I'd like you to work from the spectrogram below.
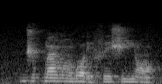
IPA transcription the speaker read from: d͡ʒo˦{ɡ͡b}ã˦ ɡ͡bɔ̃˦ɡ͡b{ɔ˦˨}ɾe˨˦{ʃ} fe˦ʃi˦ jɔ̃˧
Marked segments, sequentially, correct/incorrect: correct, correct, incorrect: none

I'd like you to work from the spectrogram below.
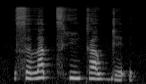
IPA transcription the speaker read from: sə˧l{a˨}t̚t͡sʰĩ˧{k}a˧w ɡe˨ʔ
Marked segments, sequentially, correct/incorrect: incorrect: a˦, correct

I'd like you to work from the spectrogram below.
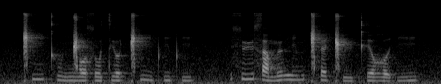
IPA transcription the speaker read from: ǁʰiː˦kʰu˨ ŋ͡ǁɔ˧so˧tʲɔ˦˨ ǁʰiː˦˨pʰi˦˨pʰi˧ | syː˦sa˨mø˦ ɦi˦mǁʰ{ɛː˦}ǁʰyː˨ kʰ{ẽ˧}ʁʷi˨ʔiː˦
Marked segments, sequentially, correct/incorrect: incorrect: ɛ˦, incorrect: e˧

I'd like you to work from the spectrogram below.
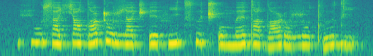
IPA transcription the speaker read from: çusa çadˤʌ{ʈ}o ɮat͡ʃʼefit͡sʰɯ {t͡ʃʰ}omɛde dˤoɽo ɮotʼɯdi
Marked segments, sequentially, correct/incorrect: correct, incorrect: t͡ʃʼ

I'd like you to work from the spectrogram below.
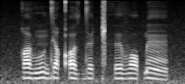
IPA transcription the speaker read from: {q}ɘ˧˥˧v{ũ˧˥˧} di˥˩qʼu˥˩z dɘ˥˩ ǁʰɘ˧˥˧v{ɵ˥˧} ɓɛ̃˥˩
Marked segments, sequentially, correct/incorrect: correct, correct, incorrect: ɔ˥˧

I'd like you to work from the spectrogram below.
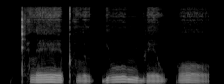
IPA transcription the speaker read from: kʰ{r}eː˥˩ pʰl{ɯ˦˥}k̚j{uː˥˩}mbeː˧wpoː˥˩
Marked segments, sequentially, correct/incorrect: incorrect: l, incorrect: ɯ˨˩, correct

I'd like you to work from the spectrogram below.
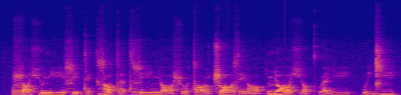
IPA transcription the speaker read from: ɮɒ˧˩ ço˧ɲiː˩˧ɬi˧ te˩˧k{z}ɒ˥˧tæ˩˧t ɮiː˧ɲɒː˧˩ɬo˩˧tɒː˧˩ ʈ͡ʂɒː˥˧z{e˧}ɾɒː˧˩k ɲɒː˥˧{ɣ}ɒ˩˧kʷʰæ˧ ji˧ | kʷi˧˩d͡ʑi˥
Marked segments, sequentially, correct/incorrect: correct, incorrect: e˧˩, incorrect: ç

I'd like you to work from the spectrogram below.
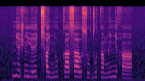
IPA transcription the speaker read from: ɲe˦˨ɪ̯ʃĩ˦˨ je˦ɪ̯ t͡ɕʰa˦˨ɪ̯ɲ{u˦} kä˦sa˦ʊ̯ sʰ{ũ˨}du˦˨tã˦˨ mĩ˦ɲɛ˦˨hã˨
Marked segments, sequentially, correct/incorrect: incorrect: u˦˨, incorrect: u˨

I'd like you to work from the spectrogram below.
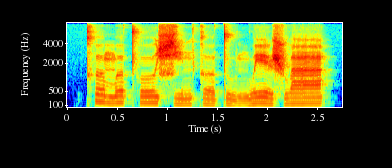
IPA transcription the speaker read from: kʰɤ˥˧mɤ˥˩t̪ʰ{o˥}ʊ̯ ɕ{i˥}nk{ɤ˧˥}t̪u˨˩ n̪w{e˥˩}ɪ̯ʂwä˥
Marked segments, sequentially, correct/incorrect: correct, incorrect: i˧˥, correct, correct

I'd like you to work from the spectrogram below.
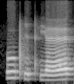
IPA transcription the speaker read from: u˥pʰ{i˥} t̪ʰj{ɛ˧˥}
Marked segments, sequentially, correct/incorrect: incorrect: i˨, correct

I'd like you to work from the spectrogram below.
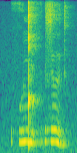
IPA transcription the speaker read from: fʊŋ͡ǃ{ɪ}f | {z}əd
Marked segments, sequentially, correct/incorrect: correct, correct

